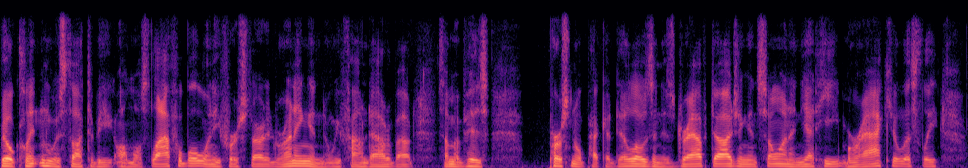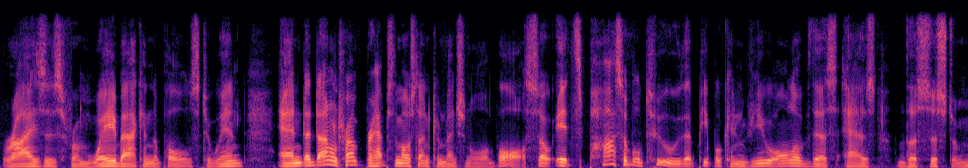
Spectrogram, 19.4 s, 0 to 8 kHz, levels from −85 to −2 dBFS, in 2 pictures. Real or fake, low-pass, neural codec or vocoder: real; 7.2 kHz; none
